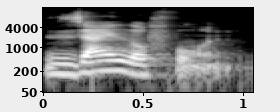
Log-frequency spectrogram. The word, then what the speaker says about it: xylophone: 근데 X가 자이, 이 발음도 나요. 그래서 저희 실로폰이 아니라 xylophone, xylophone 이렇게 발음하거든요.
